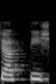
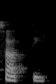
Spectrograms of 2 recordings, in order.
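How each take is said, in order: First: The word begins with an aspirated 'ch' sound. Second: The word begins with a plain 's' sound. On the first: This is the standard form of the word. "ਛਾਤੀ ਸ਼ਬਦ ਹੈ" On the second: This is how the Malwai dialect says the word. "Malwai ਉਪਭਾਸ਼ਾ ਲਈ use ਕਰਦੇ ਆ ਸਾਤੀ"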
